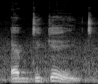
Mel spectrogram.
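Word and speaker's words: abdicate: এফডিকে এবডি কেড এবডিকেট আমরা এটার উচ্চারণটা এভাবে করব এফডিকেট স্টেপ ডাউন ফ্রম এ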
